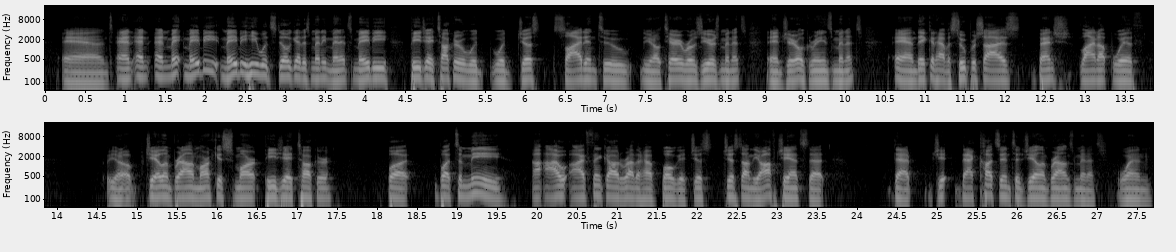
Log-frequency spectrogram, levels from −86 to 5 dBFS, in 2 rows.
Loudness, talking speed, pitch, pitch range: -37 LUFS, 165 wpm, 115 Hz, 110-130 Hz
